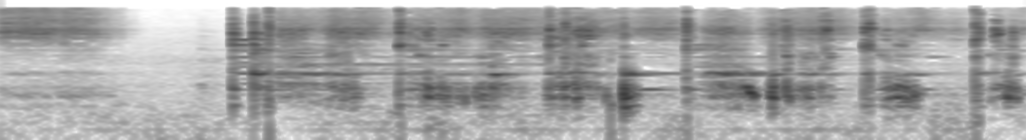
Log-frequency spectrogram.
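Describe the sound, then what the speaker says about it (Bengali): Mung dal dry-roasting in a pan, stirred with a utensil that gives sharp metallic scrapes and clinks at irregular intervals over a soft rustling of grains, close and fairly loud. "মুগ ডালটা ভেজে নেব।"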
